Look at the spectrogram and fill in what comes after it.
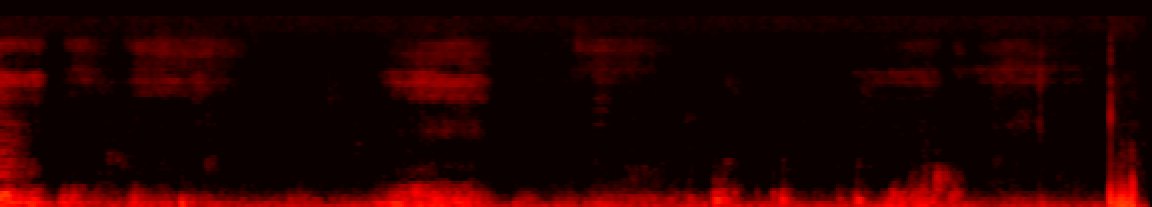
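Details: A Rottweiler puppy snores like a human, in low, rumbling rasps with each slow breath.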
